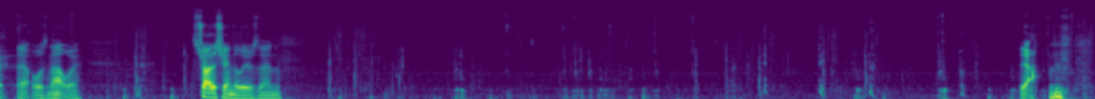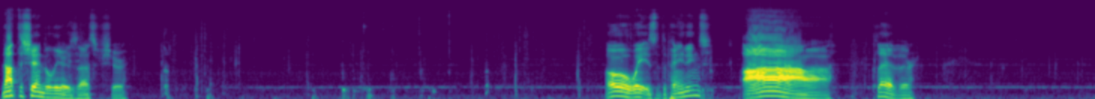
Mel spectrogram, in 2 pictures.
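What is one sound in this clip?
Soft footsteps and thuds of climbing on wood and stone.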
